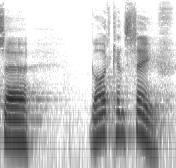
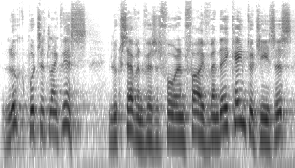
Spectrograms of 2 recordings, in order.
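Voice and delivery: normal talking voice

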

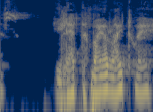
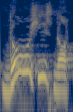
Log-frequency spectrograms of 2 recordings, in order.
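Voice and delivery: higher, slow mock disbelief; doubtful father; 7 semitones higher, 3 dB louder, slower than usual. Father doubting mother's ears, slow mock disbelief. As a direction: drawl it doubtfully.

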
